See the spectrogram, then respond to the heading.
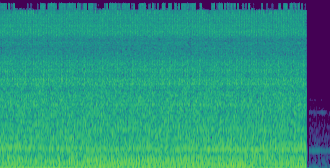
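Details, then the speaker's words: Kia Forte Hybrid in cold weather, started with a jump starter after a battery discharge: the engine starts well, then holds a steady, even low idle hum with no knocks or misses before a clean shutdown. "다시 연결을 하고 시동을 걸어 볼게요 히 시동이 잘 걸립니다"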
